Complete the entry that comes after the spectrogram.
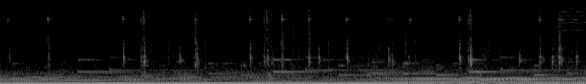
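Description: Fingers type on the main computer keyboard in quick, irregular clacks close by, sitting over a steady electronic hum.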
